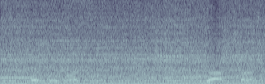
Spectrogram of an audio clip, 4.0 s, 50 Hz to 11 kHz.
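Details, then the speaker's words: 1994 Toyota Celica with intermittent battery light, idling with accessories on, AC off, blower low: thin whine rising and falling in pitch under steady idle hum; alternator whine. "That's the alternator. You hear that whine, Jake? That's your alternator singing."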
